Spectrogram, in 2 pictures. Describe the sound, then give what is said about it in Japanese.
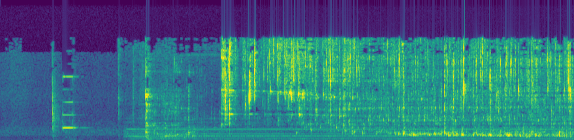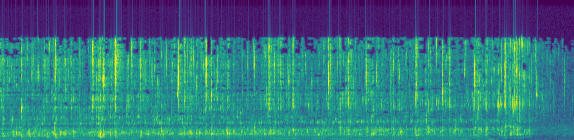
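Hot water is poured from a pot into a cup at a workplace before work starts, in one steady stream of about nine seconds, the pitch rising gradually as the cup fills, with a brief click before it starts. “職場で仕事が始まる前にポットからコップにお湯を入れてる音です。”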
